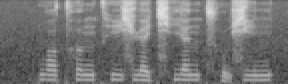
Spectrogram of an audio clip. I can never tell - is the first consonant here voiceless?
yes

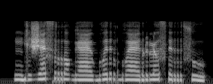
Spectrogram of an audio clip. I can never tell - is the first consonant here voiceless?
no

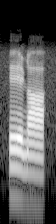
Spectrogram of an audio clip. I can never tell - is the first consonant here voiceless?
no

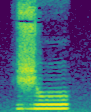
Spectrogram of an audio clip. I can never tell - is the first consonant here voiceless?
no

